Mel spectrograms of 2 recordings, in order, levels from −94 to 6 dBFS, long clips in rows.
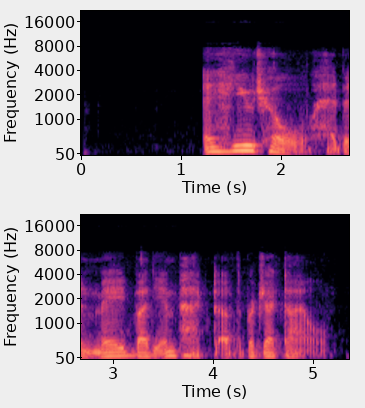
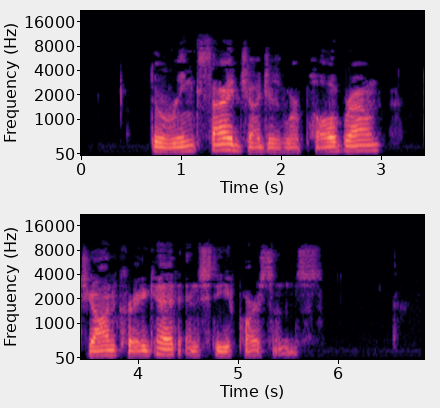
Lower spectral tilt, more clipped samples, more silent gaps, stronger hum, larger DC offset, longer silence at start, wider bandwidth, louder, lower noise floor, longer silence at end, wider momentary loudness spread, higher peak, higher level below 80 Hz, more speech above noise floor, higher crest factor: first, -7.5 dB/octave vs -5 dB/octave; neither; neither; neither; neither; first, 1.2 s vs 0.7 s; second, 7.6 kHz vs 10 kHz; first, -22 LUFS vs -26 LUFS; about the same, -83 dBFS vs -80 dBFS; second, 0.4 s vs 1.05 s; second, 12 LU vs 17 LU; about the same, -4 dBFS vs -6 dBFS; first, -50 dBFS vs -66 dBFS; first, 63 dB vs 54 dB; about the same, 18 dB vs 20 dB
